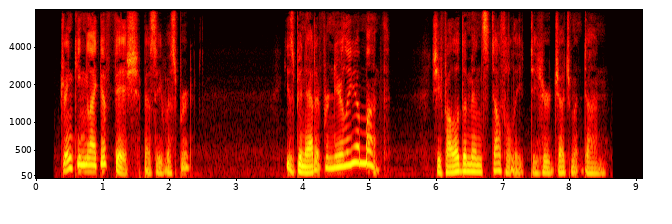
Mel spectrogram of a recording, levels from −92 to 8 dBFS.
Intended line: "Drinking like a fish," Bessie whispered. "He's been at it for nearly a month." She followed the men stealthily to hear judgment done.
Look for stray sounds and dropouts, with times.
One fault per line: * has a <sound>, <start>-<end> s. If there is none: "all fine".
all fine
